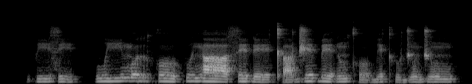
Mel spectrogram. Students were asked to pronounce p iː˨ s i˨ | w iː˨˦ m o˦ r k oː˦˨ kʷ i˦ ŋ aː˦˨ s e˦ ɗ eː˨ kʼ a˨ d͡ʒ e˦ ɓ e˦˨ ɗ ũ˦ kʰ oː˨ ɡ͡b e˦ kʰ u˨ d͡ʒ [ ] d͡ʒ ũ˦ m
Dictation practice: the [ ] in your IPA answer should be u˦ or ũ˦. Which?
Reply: ũ˦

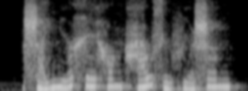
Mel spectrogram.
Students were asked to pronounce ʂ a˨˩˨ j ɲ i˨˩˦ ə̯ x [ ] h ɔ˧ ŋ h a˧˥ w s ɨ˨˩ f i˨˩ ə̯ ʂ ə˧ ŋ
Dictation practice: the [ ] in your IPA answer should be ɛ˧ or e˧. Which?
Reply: e˧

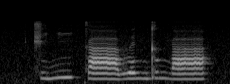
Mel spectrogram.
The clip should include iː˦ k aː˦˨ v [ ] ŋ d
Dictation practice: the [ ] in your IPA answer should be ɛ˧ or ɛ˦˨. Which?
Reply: ɛ˧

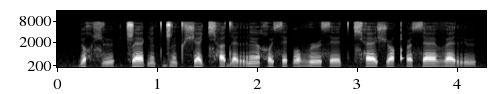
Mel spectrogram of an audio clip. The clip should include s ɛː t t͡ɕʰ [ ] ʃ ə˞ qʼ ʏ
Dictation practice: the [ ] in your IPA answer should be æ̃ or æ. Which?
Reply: æ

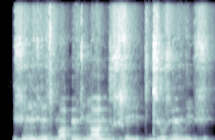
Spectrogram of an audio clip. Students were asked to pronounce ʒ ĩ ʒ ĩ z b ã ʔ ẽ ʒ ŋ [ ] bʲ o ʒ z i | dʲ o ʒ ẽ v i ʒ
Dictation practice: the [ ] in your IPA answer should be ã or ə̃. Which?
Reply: ã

